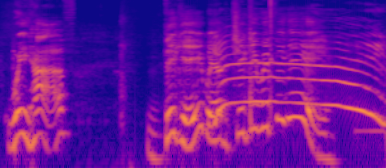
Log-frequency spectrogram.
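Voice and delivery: playful announcement. Acted. Host announces guest playfully.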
